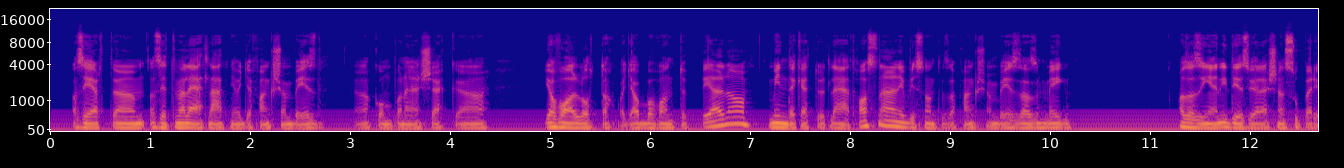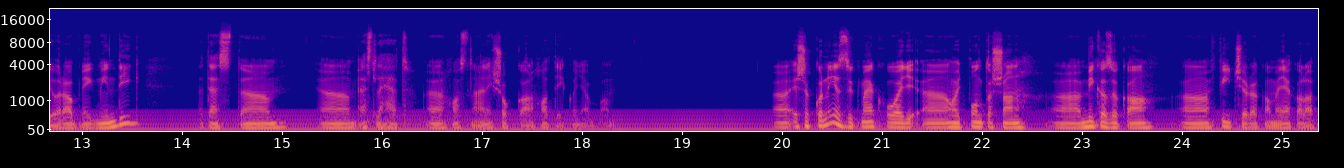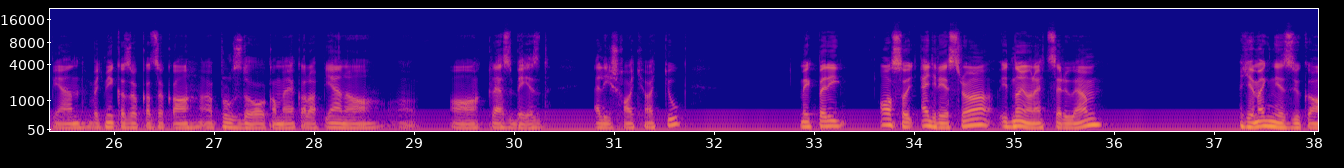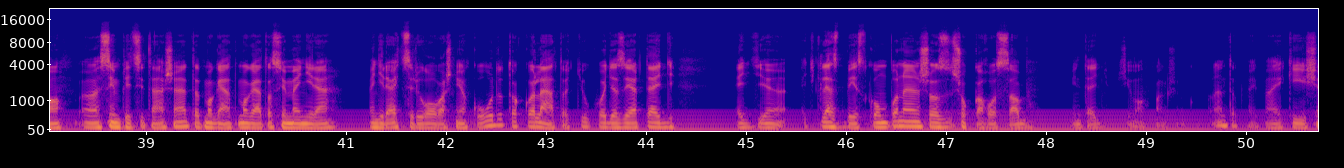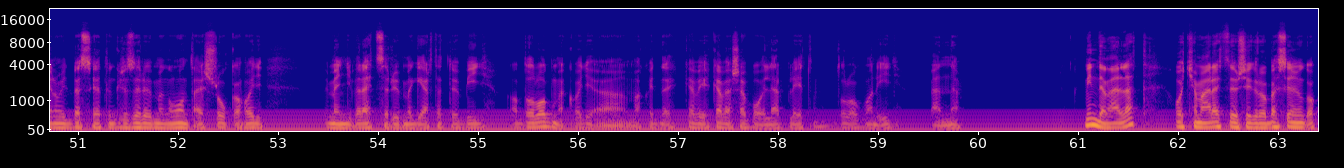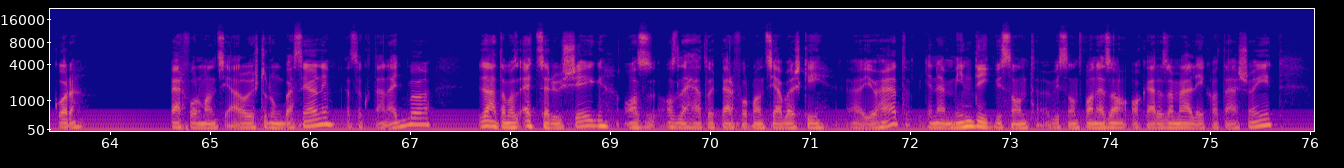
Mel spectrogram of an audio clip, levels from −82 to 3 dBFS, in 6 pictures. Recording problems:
electrical hum; faint; throughout; 60 Hz, 25 dB below the speech

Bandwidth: 15 kHz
